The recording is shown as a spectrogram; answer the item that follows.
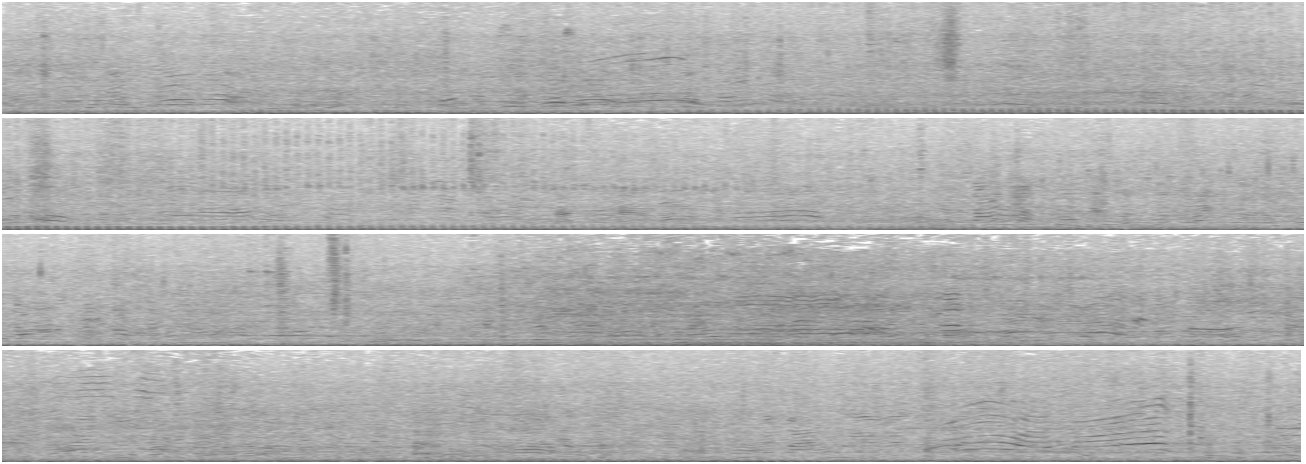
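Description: Busy street-market ambience: background chatter from passers-by and vendors over a steady low rumble of passing traffic and motorbike engines.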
